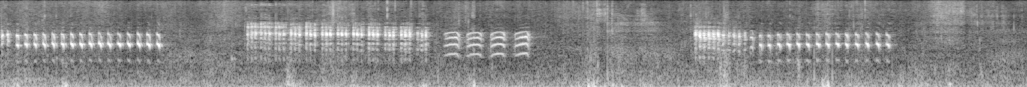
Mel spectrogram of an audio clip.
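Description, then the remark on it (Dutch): Sedge warblers and reed warblers calling from the reeds in bursts of fast, rhythmic, chattering notes, repeated several times, clear, with no voices. “Ik hoor hier heel veel rietzangers en uh, eh, karakieten roepen, dus we gaan hier even proberen.”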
